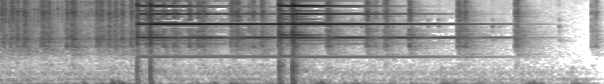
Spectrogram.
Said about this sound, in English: Now, speaking of Hub and Spoke, let's hear that cute little bike bell and get going.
